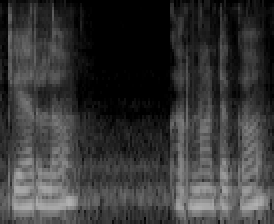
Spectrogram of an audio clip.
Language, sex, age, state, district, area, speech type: Tamil, female, 30-45, Tamil Nadu, Chennai, urban, spontaneous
